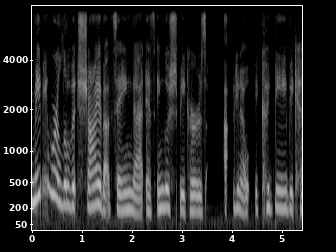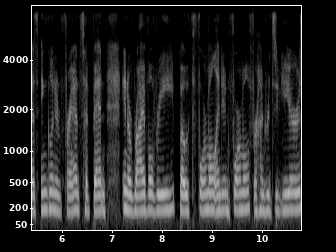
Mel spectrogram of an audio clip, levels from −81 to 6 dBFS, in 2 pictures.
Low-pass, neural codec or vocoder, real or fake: 7.2 kHz; none; real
